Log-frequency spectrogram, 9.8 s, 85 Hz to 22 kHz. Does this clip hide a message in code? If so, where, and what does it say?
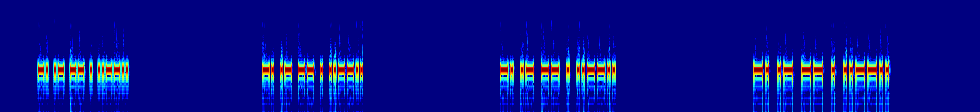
Yes: Morse code from 0.4 to 8.9 s, heard as a keyed tone, about 54 wpm, 700 Hz. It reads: NAME? NAME? NAME? NAME?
